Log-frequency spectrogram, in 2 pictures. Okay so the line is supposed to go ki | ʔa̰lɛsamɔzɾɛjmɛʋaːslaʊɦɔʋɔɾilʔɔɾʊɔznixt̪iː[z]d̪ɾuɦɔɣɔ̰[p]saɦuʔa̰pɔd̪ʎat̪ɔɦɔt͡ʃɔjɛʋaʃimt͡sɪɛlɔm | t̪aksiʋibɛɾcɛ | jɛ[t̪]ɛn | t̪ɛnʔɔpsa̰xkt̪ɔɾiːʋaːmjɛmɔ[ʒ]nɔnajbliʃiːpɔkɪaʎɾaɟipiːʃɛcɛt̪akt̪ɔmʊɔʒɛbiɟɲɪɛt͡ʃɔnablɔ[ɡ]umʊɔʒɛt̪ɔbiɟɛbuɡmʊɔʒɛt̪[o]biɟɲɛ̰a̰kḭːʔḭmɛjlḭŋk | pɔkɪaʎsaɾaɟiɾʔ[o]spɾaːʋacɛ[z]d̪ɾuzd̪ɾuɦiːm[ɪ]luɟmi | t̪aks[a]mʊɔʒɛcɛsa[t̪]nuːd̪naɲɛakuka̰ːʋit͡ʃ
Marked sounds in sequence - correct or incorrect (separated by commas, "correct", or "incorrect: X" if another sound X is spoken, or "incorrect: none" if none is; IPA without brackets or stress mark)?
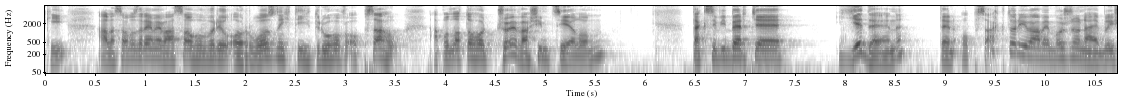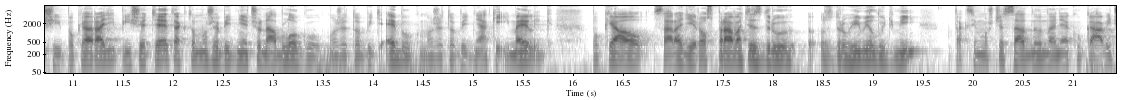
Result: incorrect: ɣ, correct, incorrect: d̪, correct, correct, incorrect: ɔ, incorrect: ɔ, correct, incorrect: i, incorrect: i, incorrect: d̪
